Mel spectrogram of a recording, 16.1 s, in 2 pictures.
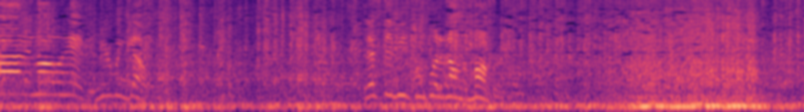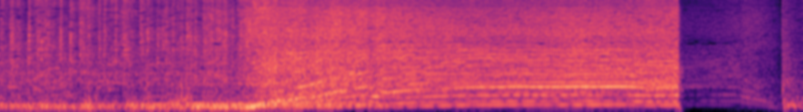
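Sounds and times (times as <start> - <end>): drag-racing car engine revving: 0.0 - 16.0.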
